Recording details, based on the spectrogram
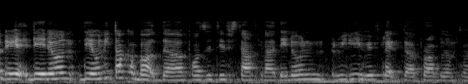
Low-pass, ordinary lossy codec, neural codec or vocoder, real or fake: none; none; codec, 16 kHz, 16 kbps, FreqCodec, smaller model; fake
